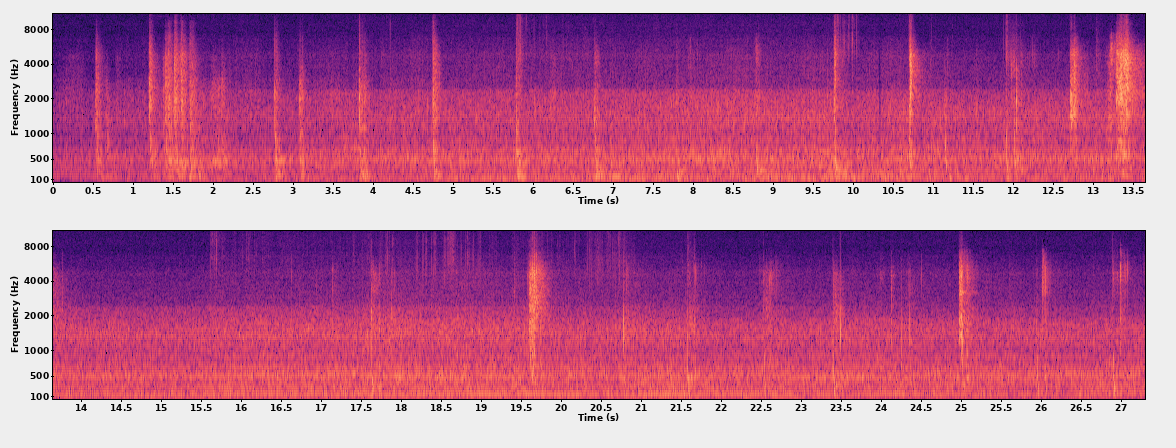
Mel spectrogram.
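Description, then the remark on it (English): Footsteps of someone walking across the empty sixth floor of the depository building, on old wooden floorboards: a scattered series of sharp knocks and creaks at an uneven pace over a steady background hiss, with no voices. “It is quite an eerie scene, as all you hear are the footsteps on the old wooden floors of the depository.”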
